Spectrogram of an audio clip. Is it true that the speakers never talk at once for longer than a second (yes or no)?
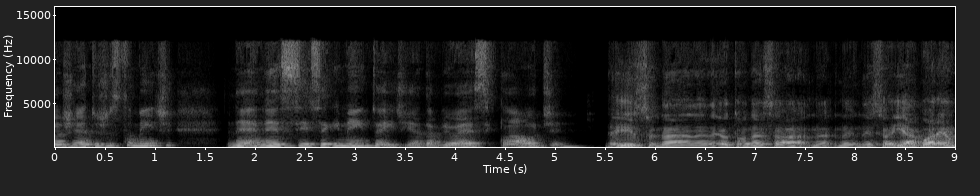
yes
